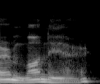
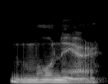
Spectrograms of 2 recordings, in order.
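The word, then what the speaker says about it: মনের: Now, in this transliteration, it's M-O, monera, which is indicating how it would be pronounced, because it's a short short A, and the word is mana, which means mind, and it's possessive, monera, it's of the mind.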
